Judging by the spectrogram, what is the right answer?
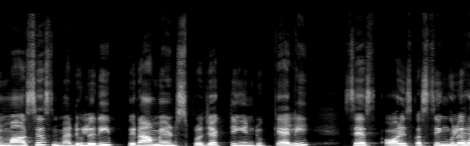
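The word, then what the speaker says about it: calyces: projections कॉल्ड कैल्सी Kallis Kallis ठीक है इसका प्रोनंसिएशन देख लीजिए कैलिस ही है सी ए एल वाई सी एस इसका स्पेलिंग है द आउटर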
